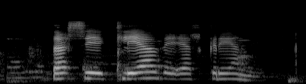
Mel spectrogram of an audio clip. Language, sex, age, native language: Icelandic, male, 9, Icelandic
